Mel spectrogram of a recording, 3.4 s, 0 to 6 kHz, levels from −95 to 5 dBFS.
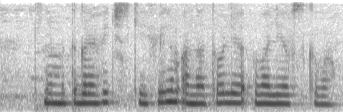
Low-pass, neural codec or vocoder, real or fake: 5.4 kHz; none; real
